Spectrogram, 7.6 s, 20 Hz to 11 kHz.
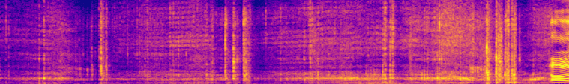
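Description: Skateboard wheels roll and a metal truck grinds a 50-50 along a ledge with a rough scraping rasp, ending in a louder clatter.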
